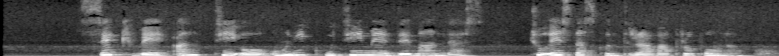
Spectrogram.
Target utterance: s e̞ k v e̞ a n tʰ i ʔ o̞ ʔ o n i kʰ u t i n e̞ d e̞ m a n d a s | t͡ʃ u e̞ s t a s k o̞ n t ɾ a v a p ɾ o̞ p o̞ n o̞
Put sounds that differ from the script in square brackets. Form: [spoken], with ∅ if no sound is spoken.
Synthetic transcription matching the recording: s e̞ k v e̞ a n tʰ i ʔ o̞ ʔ o n i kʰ u t i [m] e̞ d e̞ m a n d a s | t͡ʃ u e̞ s t a s k o̞ n t ɾ a v a p ɾ o̞ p o̞ n o̞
